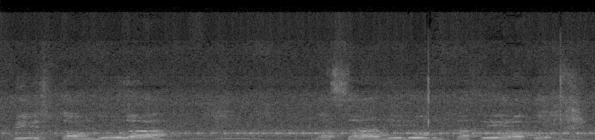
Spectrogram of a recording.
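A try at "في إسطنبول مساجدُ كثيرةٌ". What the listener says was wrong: Masajidun. Enggak tanwin. A-A-I-U. katsiratun. Enggak, tonnya tetap tanwin. Fi Istanbul masajidu katsiratun. Oh iya, mamnu' minas sharaf.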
